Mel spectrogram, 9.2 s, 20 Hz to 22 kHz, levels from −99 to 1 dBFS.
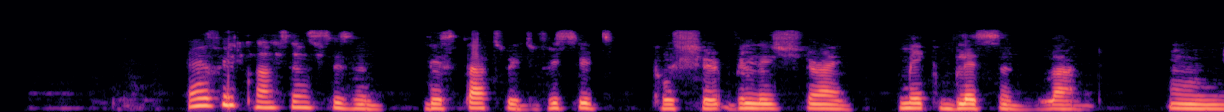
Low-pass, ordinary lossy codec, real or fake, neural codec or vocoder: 7.2 kHz; none; fake; codec, 16 kHz, 8 kbps, FreqCodec, larger model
